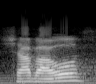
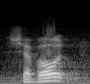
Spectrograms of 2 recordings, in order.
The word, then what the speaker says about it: Shabbat: It's just shabos or some some pronounce it shabot and it's in the scriptures.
